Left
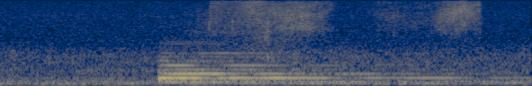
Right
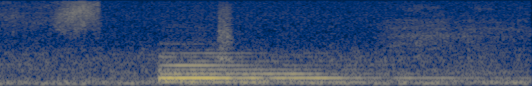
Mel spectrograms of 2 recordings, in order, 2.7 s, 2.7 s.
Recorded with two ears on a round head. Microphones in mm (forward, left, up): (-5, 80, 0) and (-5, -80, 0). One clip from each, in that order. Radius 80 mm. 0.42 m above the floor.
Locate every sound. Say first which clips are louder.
0.8 s a piano: right 4 dB; centre (ahead or behind), 1.4 m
